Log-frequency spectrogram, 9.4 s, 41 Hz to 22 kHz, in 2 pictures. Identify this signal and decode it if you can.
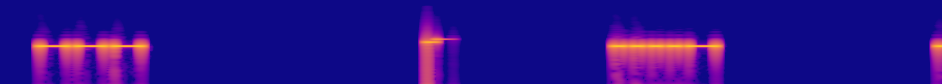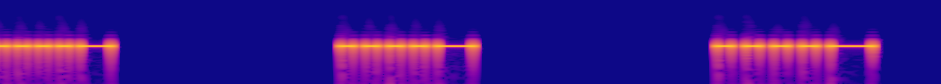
Morse code, heard as a keyed tone, about 23 wpm, spaced as for 7 wpm, 700 Hz. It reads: O 4444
